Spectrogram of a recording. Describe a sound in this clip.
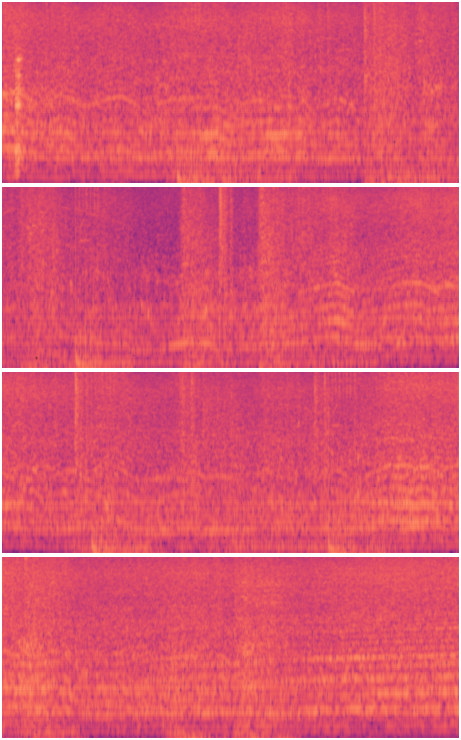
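A racing car engine roars at high revs, its pitch rising and falling with the gear changes.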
